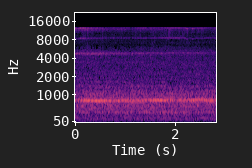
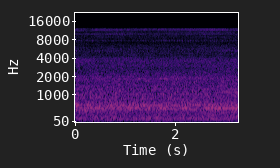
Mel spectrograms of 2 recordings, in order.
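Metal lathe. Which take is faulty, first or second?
first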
